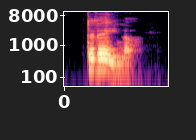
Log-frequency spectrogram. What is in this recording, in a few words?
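"tereina", Māori; train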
